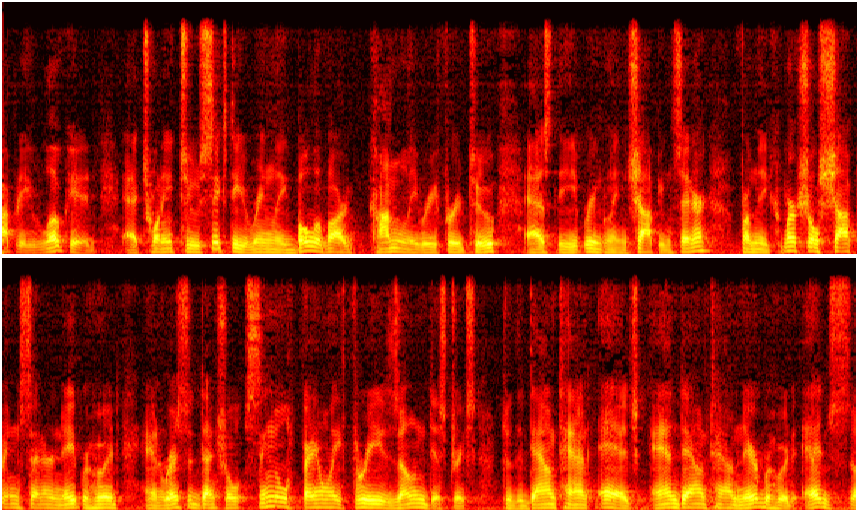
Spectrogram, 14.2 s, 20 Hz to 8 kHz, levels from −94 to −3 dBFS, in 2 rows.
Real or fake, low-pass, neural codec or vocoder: fake; 7.2 kHz; codec, 16 kHz in and 24 kHz out, 2.2 kbps, FireRedTTS-2 codec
